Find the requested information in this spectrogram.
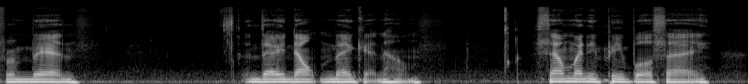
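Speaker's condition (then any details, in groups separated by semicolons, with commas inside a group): ALS; told condition is terminal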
